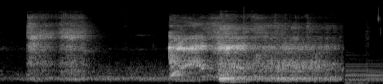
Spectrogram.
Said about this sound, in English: Coughing, sniffling, you're sick.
